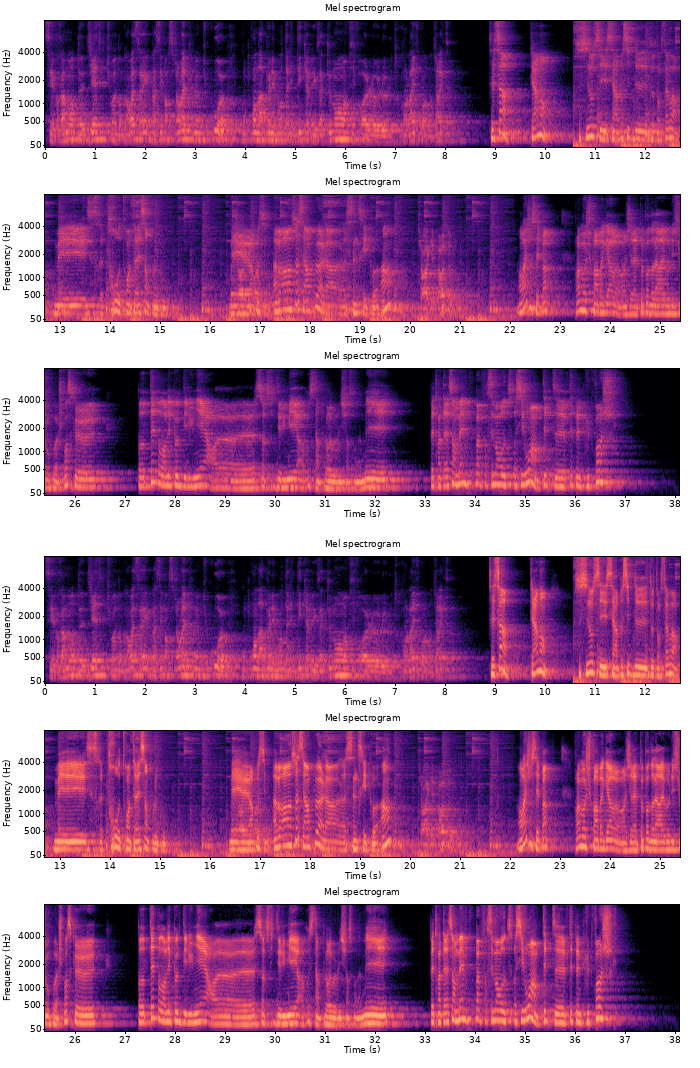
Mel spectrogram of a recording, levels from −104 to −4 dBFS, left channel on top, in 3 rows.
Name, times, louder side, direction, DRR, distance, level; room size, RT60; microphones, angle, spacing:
voice 1, 0.0-3.7 3.9-8.1 16.4-17.3 20.2-21.1, equal, 15° left, 1 dB, 1.2 m, -37 dB
voice 2, 8.9-9.3 9.7-10.1 10.6-15.2 16.4-19.7 22.1-22.8 23.3-26.4 27.3-32.3 33.1-36.8, right 5 dB, 70° right, 12 dB, 0.5 m, -28 dB
sound 1, 10.6-22.1, equal, 15° right, 1.4 m, -40 dB
12.0 x 9.5 x 4.5 m, 1.4 s
head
